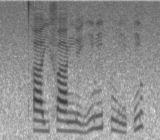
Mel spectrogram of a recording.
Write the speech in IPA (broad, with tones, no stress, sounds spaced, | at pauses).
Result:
t̪ʰ aː˨ j f aː˨ ŋ e˨˩ j ŋ ʊ˨˧ ŋ h uː˨˩ ŋ ʊ˨ k̚ ŋ ʊ˥ k̚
